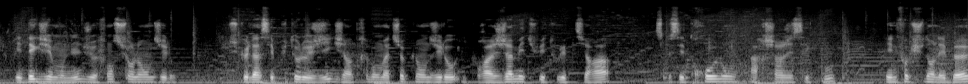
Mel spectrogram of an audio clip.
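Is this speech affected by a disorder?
No.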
